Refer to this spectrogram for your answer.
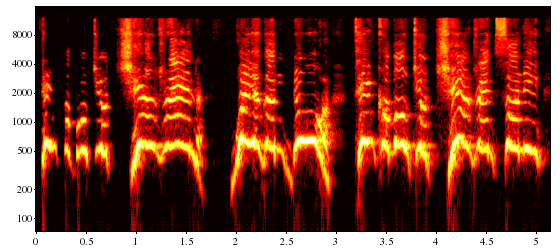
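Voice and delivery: high, loud pleading yell at the neighbour; retold shouting. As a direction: call out to stop a fight. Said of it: "she shouting".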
